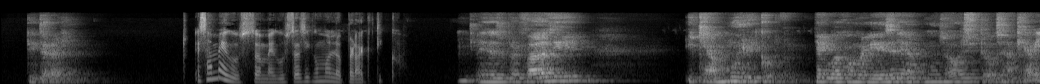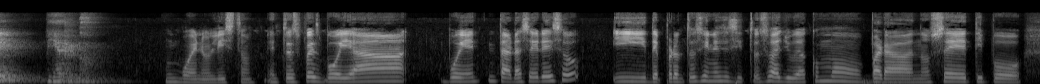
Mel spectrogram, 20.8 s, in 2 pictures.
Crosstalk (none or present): none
